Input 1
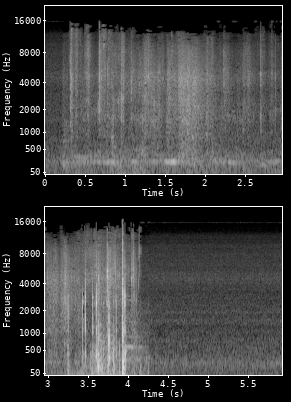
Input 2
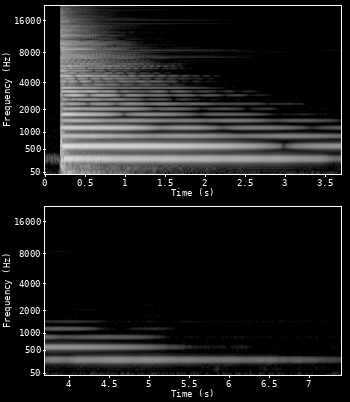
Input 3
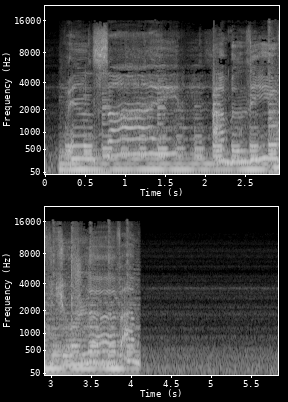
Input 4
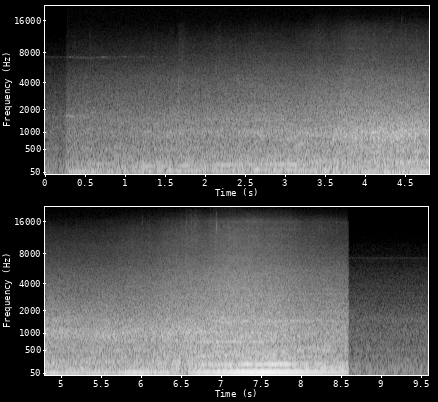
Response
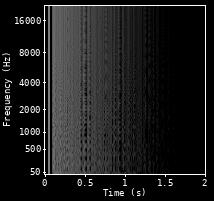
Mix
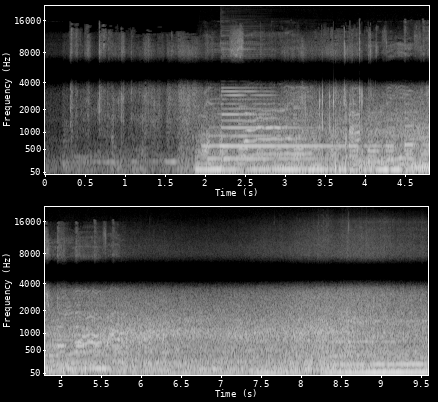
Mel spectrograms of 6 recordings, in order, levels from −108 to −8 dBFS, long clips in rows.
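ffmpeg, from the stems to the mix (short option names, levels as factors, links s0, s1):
-filter_complex "[0:a]volume=0.447[s0];[1:a]acrossover=split=6100[s1][s2];[s2]acompressor=threshold=0.00562:ratio=4:attack=1:release=60[s3];[s1][s3]amix=inputs=2:normalize=0,adelay=2000,volume=0.422[s4];[2:a]equalizer=f=820:t=o:w=1.8:g=12.5,adelay=1700,volume=0.447[s5];[3:a]highpass=f=200:p=1,adelay=1650,volume=0.668[s6];[s0][s4][s5][s6]amix=inputs=4:normalize=0,asuperstop=centerf=5200:order=12:qfactor=1.2,equalizer=f=96:w=1.1:g=12,alimiter=limit=0.112:level=0:latency=1:release=71"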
